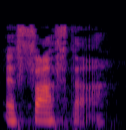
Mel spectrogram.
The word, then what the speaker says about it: Ephphatha: He looked up to heaven and with a deep sigh said to him, Ephphatha.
